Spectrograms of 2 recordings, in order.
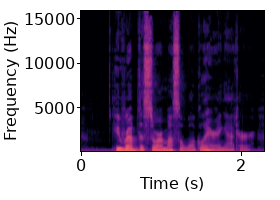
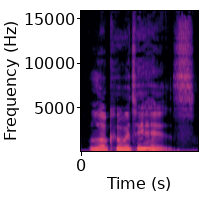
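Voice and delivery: much higher, slow sing-song tease; gleeful Zabini; 13 semitones higher, much slower than usual. A narrator's reading. Zabini spots a newcomer, gleefully teasing. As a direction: savour it slowly, pitched up.

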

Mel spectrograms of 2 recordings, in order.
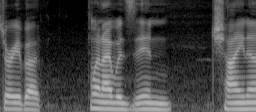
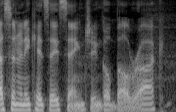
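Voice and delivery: usual speaking voice

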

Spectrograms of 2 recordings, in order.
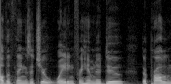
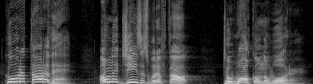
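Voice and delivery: rising, high, ever louder preacher cries; higher and louder, climbing to a peak; preaching build-up; 5 semitones higher, 6 dB louder than usual. Acted. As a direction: build the wonder to a shout. Preacher builds in pitch and volume.

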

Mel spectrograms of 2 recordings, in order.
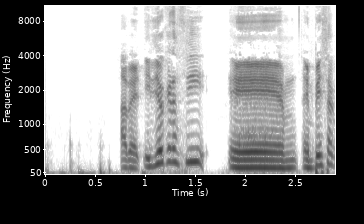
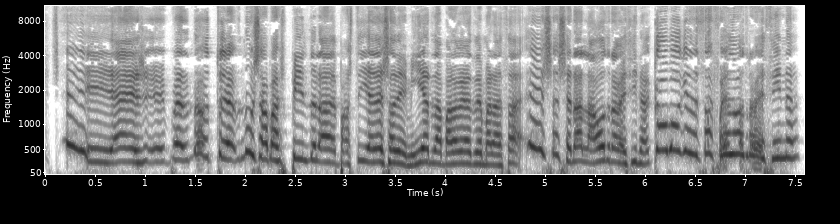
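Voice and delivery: much higher, whiny hillbilly voice; 9 semitones higher, 3 dB louder than usual. Retold or imitated. Pelea de paletos. (discusión de paletos, voz muy aguda y chillona)

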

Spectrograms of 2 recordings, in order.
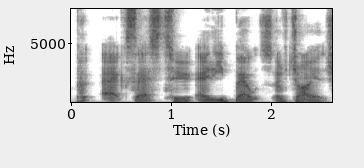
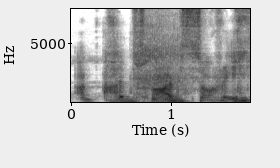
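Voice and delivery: hushed then louder offended stammer; mock indignation; 2 semitones higher, 7 dB louder than usual. Half-orc haggling with shopkeeper, mock offended. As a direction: play it hurt by the lowball offer.

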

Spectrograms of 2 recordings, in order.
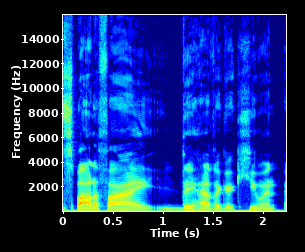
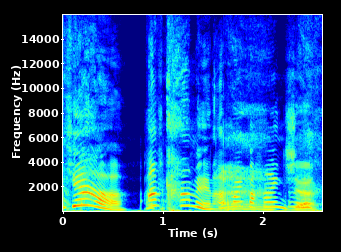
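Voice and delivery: sweet eager voice; 7 dB louder than usual. Retold or imitated. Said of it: "I'd be like".

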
